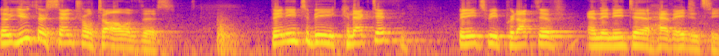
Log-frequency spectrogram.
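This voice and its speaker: A fairly high-pitched man with vocal fry and lively intonation talks at a moderate pace amid audible room echo. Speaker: report presenter at a development launch. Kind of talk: presentation of research findings. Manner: loud.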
